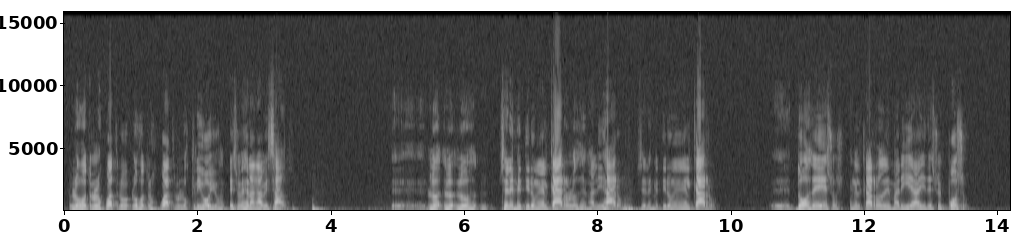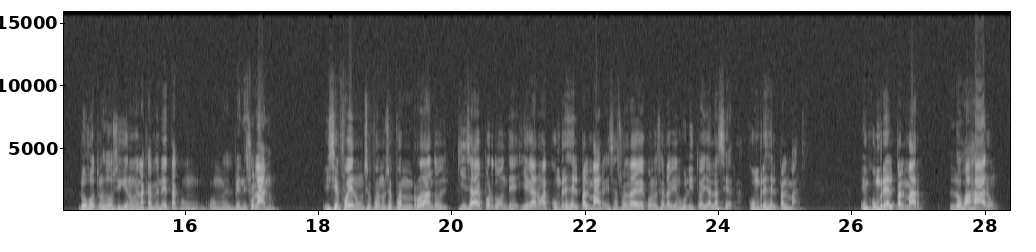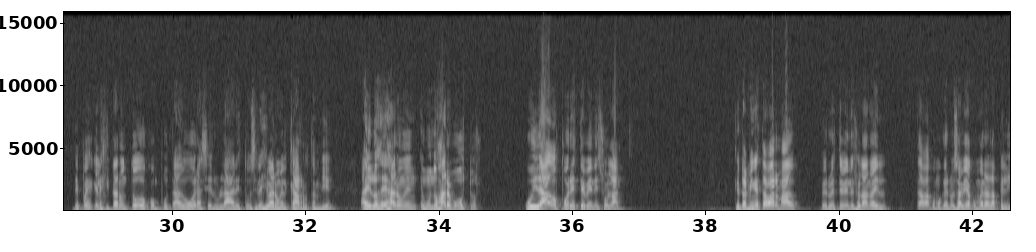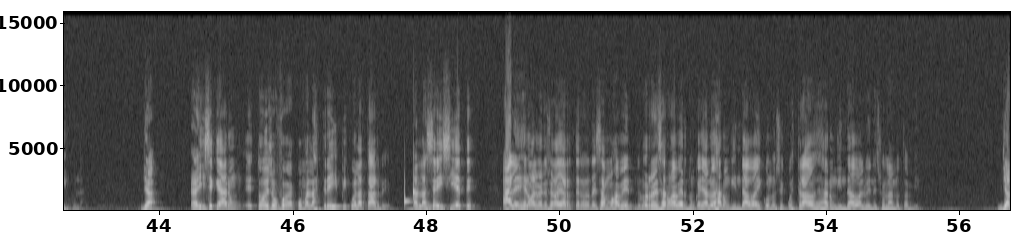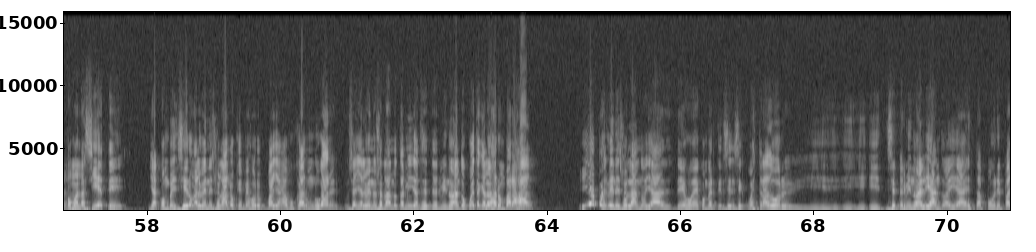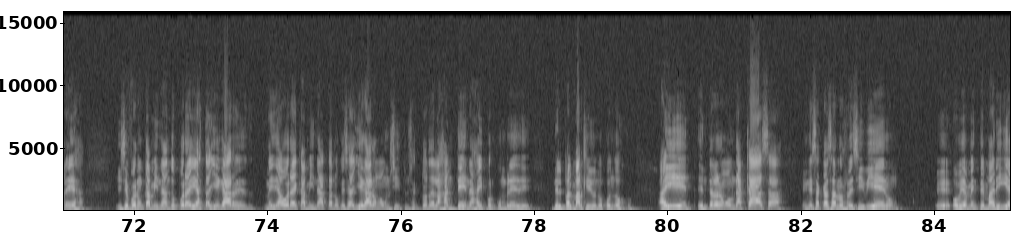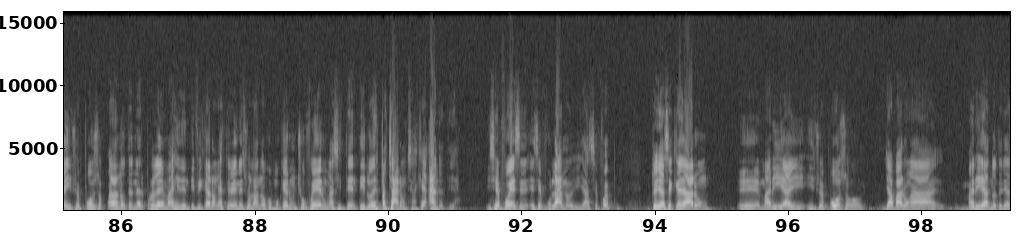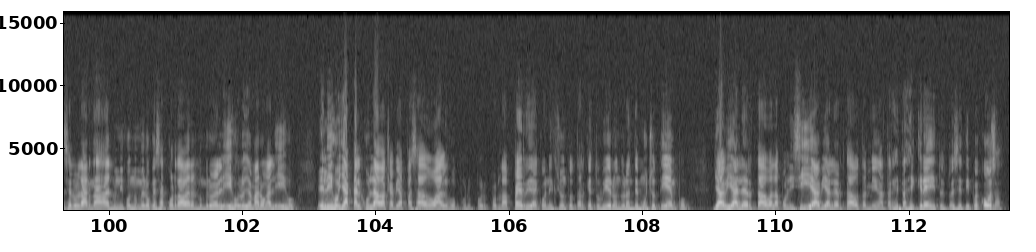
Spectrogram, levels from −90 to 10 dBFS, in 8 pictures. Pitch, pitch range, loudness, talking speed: 150 Hz, 130-175 Hz, -23 LUFS, 205 wpm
